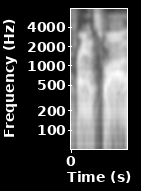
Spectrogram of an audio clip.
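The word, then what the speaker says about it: François: that yeah that's right I said Francois that's how it's pronounced um and expected goals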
